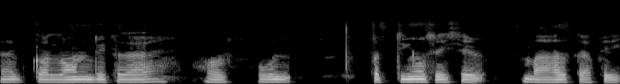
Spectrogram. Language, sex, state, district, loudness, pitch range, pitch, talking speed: Hindi, male, Uttar Pradesh, Deoria, -23 LUFS, 110-120 Hz, 115 Hz, 125 wpm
